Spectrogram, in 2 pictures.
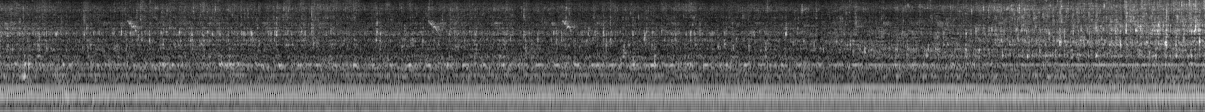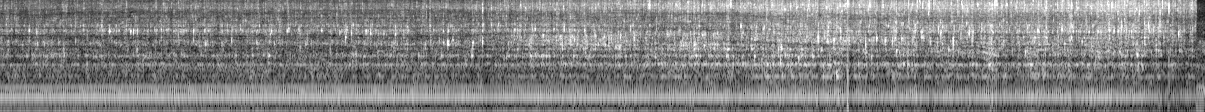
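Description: Steady electric hum of the oil separator plant's pump motor, with oily water running and splashing through the separator tank; the water grows louder over the second half.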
